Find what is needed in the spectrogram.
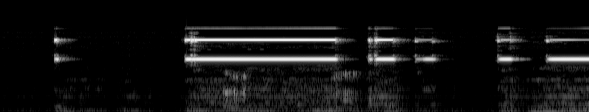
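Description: Multimeter continuity beeper sounding as test probes touch wire contacts: a steady high beep, once briefly, then held for about a second, then three short beeps. Each beep signals a closed circuit between the probes, as the wires are traced to find the positive lead.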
